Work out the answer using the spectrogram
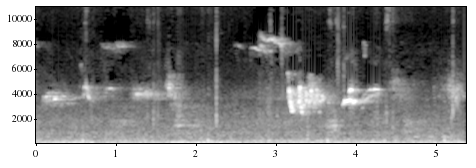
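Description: Small birds chirping and twittering, with a quick trill a little after three seconds in and a sharper high note just after it, over a faint steady low hum.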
